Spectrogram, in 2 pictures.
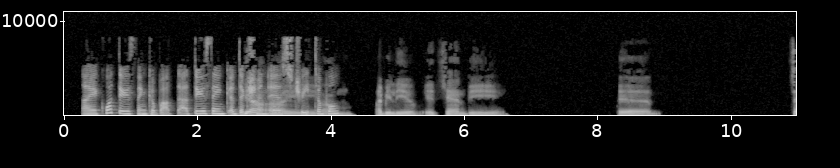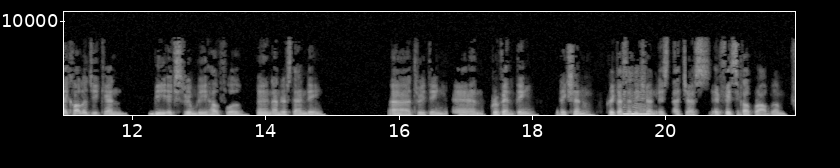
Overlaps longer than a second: present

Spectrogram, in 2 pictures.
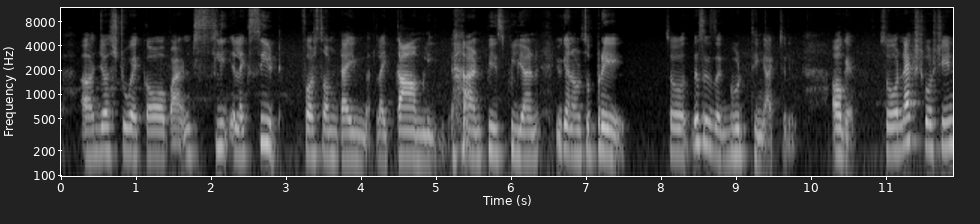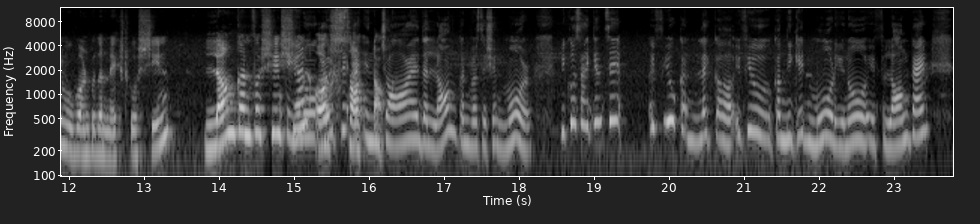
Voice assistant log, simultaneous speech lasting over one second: present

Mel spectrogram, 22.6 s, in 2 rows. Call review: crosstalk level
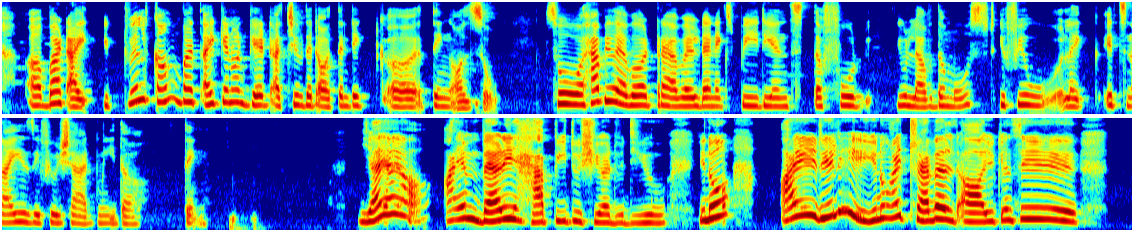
none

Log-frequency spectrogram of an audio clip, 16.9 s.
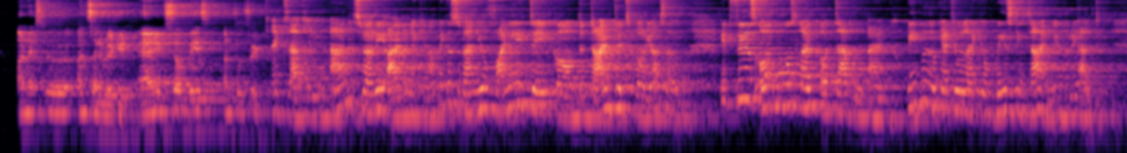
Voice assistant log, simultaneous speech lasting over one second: none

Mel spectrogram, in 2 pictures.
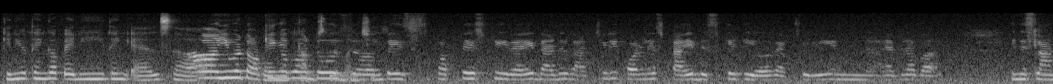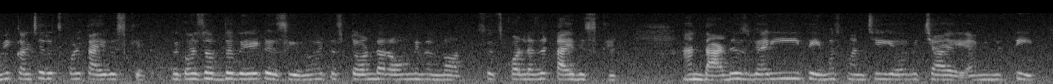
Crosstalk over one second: present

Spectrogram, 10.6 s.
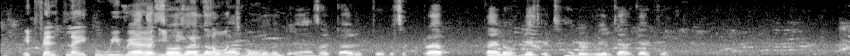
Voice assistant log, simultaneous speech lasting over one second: present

